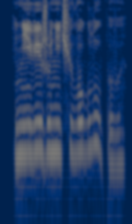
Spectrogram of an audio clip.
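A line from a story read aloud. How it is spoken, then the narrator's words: Calm, deeply sympathetic. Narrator (Russian): ответил Арен спокойно, но в голосе его слышалось столько сочувствия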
